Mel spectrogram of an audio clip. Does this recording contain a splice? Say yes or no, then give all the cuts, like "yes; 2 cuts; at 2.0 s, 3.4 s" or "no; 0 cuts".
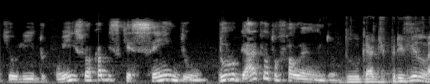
yes; 1 cut; at 2.1 s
